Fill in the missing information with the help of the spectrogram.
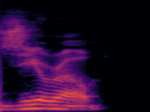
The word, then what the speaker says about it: Xero: but it's a business tax software company called Xero. It's spelled X-E-R-O.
